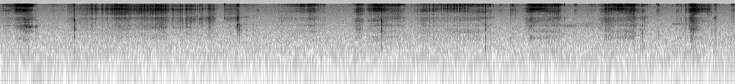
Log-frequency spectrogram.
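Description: A box-cutter blade carves a solid, dried baking soda block into slabs. It makes a series of short, quiet, bright, dry scraping crunches with sharp crackling snaps, separated by soft hiss.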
